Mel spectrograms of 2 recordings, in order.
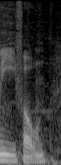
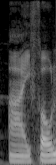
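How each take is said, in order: First: The first vowel is an 'ee' sound. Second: The first vowel is an 'eye' sound. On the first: The speaker calls it wrong. "it's not an e-phone" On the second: The speaker calls it right. "I is I and not E"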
